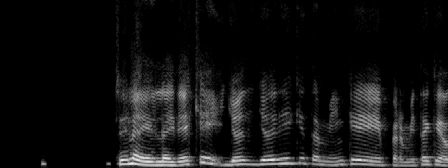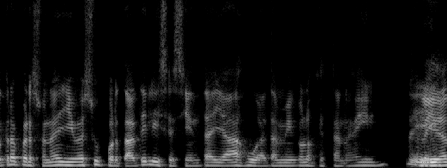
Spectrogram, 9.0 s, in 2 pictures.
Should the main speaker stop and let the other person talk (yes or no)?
no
